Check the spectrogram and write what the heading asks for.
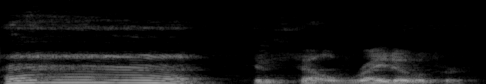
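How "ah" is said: sudden high scream of fright; high startled yell. Acted. Lady scared at the door, high startled scream. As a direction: yelp in terror. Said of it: "The lady yelled".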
